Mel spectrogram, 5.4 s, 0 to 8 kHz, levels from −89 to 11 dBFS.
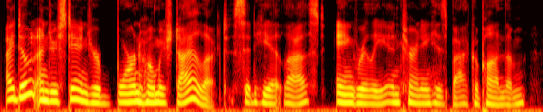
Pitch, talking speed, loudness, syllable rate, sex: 180 Hz, 190 wpm, -18 LUFS, 5.2 syllables/s, female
